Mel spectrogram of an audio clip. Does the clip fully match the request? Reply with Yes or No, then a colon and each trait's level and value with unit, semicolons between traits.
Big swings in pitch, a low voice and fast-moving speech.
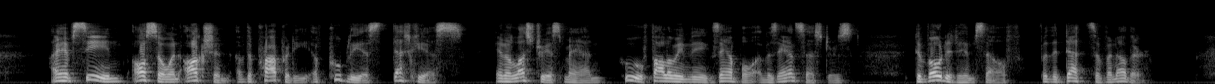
No: wide, 7.9 semitones; low, 115 Hz; average, 145 wpm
